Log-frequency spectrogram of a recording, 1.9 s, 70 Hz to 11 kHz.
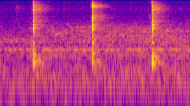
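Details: Five-pin relay on a relay tester: three crisp, evenly spaced clicks about 0.6 s apart with a green light, the relay switching cleanly and good.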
